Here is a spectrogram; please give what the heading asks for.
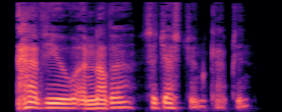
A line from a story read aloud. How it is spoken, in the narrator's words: Amos sighed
